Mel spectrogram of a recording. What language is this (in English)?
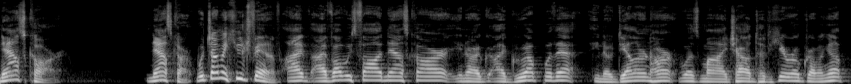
English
